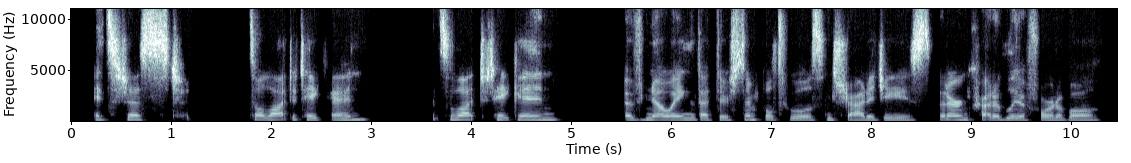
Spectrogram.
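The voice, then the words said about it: Audibly changed, emotional voice. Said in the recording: “you can probably hear the change in my voice.”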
